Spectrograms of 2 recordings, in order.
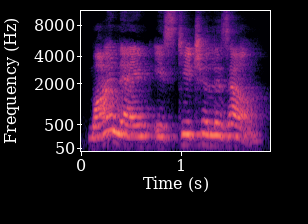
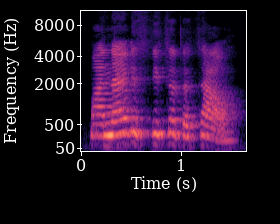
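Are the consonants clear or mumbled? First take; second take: clear; mumbled. First: The consonants are articulated clearly and crisply. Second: The consonants are slurred and barely distinguishable. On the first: The speaker calls it right. "this is the sentence with using my tongue and teeth" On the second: The speaker calls it wrong. "without using my teeth"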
